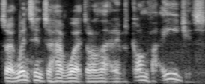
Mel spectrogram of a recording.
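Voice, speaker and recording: The recording of a man with a British accent has a dry, close sound with no echo. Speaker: car reviewer vlogger. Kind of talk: casual vlog review. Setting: inside a parked car. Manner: loud.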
